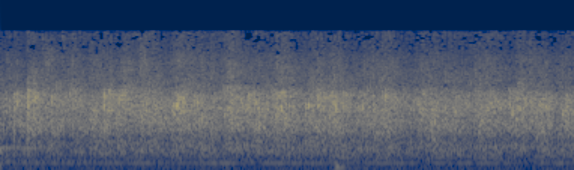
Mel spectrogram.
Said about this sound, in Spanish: Dale un buen aplauso de alabanza al Rey.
